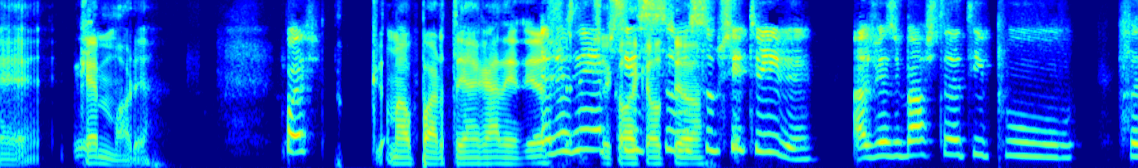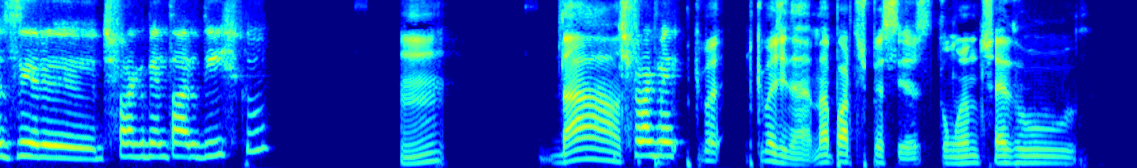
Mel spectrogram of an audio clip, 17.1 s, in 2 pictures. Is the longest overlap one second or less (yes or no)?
no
